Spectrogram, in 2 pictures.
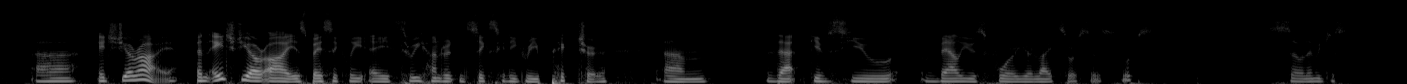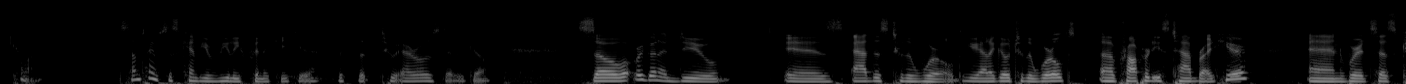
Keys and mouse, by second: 3.8-5.6 middle drag, 9.6 click, 11.3 n, 17.5-19.0 drag, 21.0-22.0 drag, 22.3-22.6 shift+middle drag.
